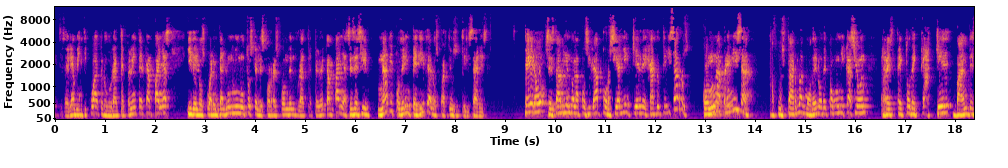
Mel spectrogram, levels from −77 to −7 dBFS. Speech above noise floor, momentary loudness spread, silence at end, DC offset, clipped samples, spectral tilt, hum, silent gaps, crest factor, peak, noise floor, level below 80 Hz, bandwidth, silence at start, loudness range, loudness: 34 dB; 7 LU; 0 s; under 0.1%; under 0.1%; -5.5 dB/octave; none; none; 18 dB; -2 dBFS; -53 dBFS; -56 dBFS; 12 kHz; 0.1 s; 2 LU; -19 LUFS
